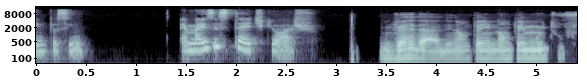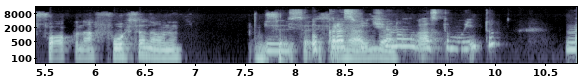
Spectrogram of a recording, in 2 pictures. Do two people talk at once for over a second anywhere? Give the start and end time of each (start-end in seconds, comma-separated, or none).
7.7-9.1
